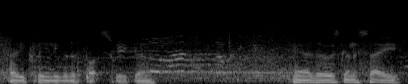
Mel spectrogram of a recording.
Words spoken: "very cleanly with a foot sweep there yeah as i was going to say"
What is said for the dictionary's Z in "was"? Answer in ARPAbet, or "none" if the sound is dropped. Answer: Z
